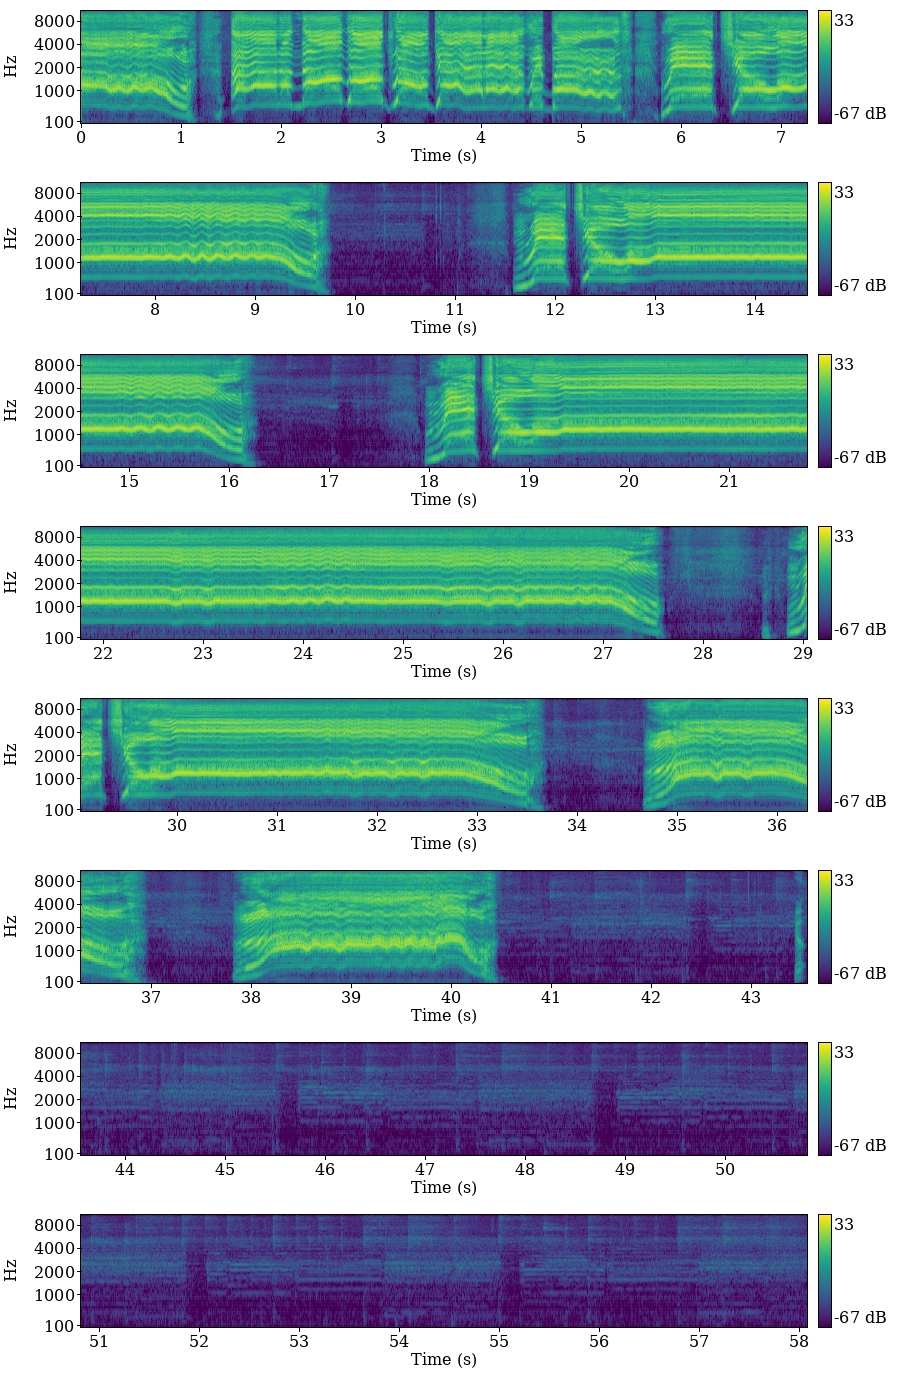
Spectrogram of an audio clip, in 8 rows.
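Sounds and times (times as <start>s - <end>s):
man singing high belted note: 0.0s - 9.7s, 11.6s - 16.2s, 18.0s - 27.6s, 28.6s - 33.6s, 34.7s - 36.9s, 37.8s - 40.5s.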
